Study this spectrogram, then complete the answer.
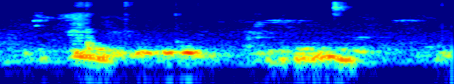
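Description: Racing pigeons coo in a loft, two soft throaty rolling calls close by with a brief pause between them and little else around.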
